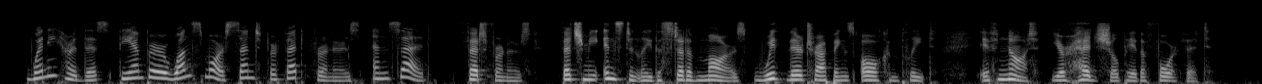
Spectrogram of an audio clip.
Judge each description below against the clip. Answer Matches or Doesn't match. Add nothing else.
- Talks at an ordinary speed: Matches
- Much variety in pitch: Matches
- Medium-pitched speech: Doesn't match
